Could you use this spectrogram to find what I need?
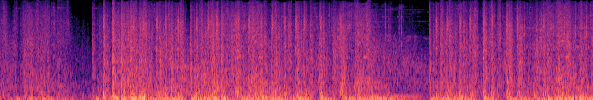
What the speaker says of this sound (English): I fucking hear your gunshots, bro.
